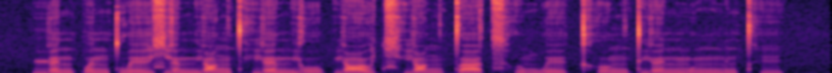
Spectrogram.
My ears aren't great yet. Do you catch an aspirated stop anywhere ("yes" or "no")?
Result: yes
